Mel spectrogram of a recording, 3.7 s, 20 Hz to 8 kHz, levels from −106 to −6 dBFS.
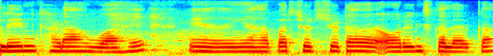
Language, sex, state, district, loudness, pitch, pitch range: Hindi, female, Haryana, Rohtak, -14 LUFS, 205 Hz, 195-210 Hz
